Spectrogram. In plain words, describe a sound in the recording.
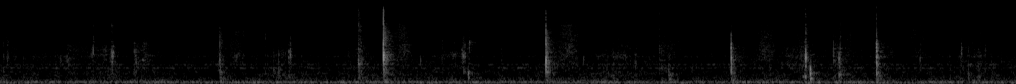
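Playing cards riffle, flick and snap between hands close by.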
